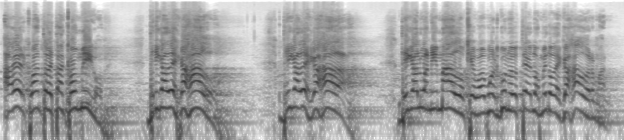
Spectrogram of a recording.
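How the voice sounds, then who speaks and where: A male pastor preaching a fiery sermon to a congregation, often shouting and calling for responses from the crowd. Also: extremely high pitch, normal speed. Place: church hall with congregation. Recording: long reverb of a large hall.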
